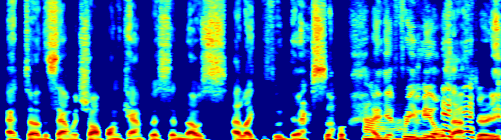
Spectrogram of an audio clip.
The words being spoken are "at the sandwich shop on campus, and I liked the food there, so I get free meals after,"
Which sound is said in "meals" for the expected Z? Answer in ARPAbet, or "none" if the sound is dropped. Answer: Z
